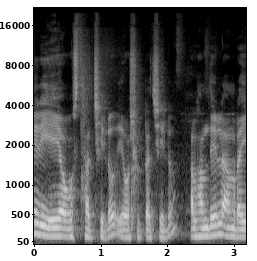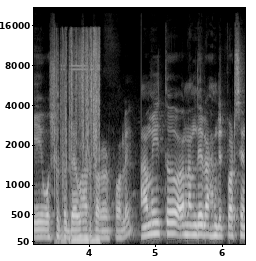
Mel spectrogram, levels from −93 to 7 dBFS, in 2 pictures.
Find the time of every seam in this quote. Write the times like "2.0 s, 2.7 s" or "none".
none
